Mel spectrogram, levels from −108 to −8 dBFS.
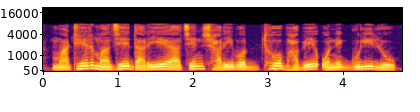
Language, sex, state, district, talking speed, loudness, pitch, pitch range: Bengali, male, West Bengal, Cooch Behar, 85 wpm, -13 LUFS, 130 Hz, 120-155 Hz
